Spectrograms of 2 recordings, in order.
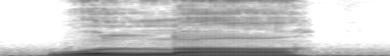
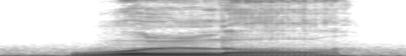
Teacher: Speakers in the red culture rounded their lips on that final vowel.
